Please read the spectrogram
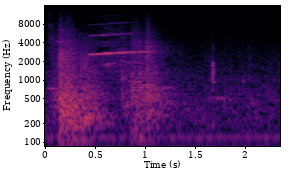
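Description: Glass double doors with push bars being shoved open: a sudden rush of noise lasting about a second, with a brief high squeal in the middle of it, then a light click.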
